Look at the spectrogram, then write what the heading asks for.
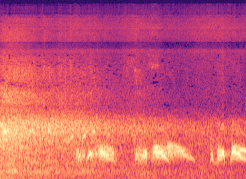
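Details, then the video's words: Spotted dove giving a fierce-sounding call used as a lure to bring wild doves down; low, hoarse coos in short phrases of two to three notes, following a noisy first second, over steady background hiss. "pikat burung tekukur suara ganas"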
